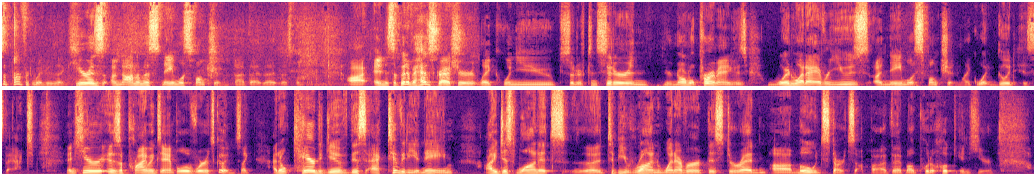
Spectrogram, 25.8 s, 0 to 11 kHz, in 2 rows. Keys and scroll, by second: 19.6 Up, 19.8 Up, 20.6 Up, 21.1 Up, 21.6 Right, 22.1 Right.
